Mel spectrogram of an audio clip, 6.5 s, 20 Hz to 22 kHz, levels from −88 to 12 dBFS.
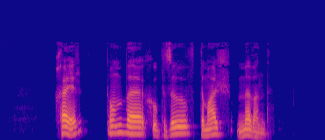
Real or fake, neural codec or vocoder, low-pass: real; none; 7.2 kHz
